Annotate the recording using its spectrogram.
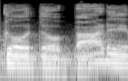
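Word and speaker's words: ゴッドバレー: and a Celestial dragons in Japanese God Valley is pronounced godobare which means the land of the gods were exposed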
